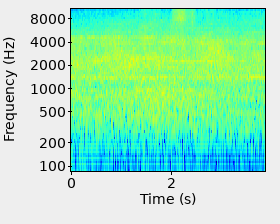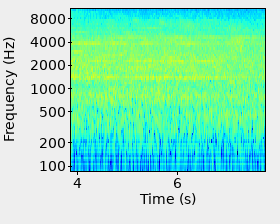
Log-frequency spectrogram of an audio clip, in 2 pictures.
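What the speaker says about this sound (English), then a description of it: "Got American Airlines 737 getting ready to depart." An American Airlines Boeing 737 readying for departure at Raleigh-Durham International, a steady loud broadband jet engine roar that holds constant throughout, with no voices.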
